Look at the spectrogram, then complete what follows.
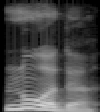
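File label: "нуӧдӧ", Komi, female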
